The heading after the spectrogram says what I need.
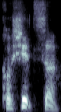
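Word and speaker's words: Košice: a bit worried about saying it because it's pronounced kushitsa koshitsa koshitsa that's where we're staying koshitsa yeah say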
